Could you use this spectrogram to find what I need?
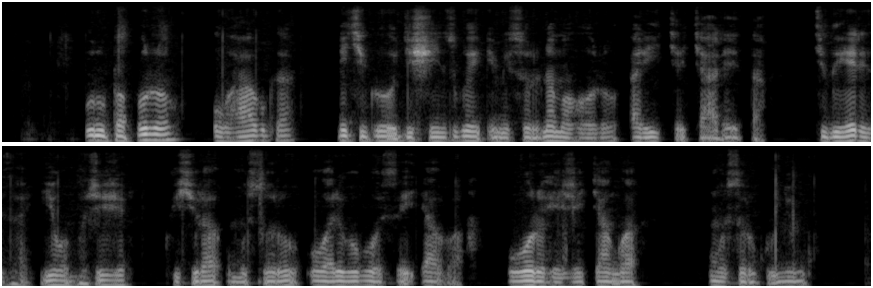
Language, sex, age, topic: Kinyarwanda, male, 18-24, finance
